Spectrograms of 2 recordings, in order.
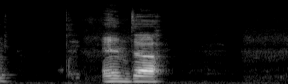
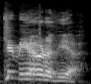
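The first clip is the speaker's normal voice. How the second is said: higher, louder desperate plea; frantic plea; 8 semitones higher, 8 dB louder than usual. Acted. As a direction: beg to be freed.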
